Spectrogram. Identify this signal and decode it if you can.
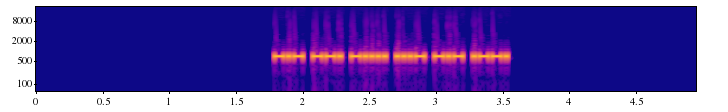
Morse code, heard as a keyed tone, about 49 wpm, 700 Hz. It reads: KG6VKP
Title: USA Call Signs - 6 Characters - 50wpm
